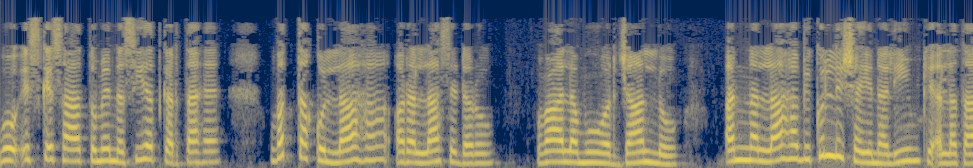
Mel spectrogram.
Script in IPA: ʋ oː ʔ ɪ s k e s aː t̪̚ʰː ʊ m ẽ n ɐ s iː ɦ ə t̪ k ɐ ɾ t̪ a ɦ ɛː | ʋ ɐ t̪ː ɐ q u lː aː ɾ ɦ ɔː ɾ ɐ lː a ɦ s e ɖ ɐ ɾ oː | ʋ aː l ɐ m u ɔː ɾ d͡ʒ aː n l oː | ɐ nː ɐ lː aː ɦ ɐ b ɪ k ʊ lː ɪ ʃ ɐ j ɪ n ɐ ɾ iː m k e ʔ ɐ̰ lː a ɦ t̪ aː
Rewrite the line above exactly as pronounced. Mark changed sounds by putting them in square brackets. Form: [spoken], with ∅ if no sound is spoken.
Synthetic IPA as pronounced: ʋ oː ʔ ɪ s k e s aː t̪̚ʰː ʊ m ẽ n ɐ s iː ɦ ə t̪ k ɐ ɾ t̪ a ɦ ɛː | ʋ ɐ t̪ː ɐ q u lː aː [∅] ɦ ɔː ɾ ɐ lː a ɦ s e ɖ ɐ ɾ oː | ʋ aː l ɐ m u ɔː ɾ d͡ʒ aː n l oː | ɐ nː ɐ lː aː ɦ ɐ b ɪ k ʊ lː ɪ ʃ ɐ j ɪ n ɐ [l] iː m k e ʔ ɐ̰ lː a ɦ t̪ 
